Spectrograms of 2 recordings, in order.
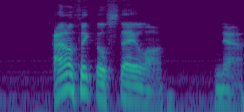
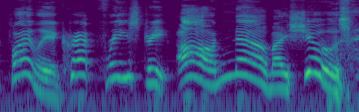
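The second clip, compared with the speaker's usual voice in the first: much higher, louder squeal of dismay; mock dismayed emigrant; 4 dB louder, slower than usual. Newcomer to Toronto stepping in crap, squealing. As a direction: shriek like you just stepped in it.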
